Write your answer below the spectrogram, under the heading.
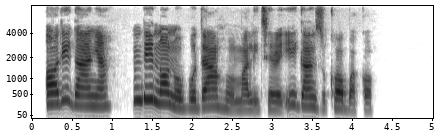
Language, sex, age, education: Igbo, female, 30-45, tertiary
